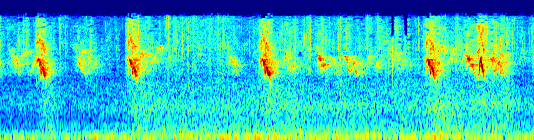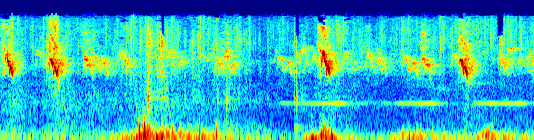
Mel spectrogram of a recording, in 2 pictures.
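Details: Wild house sparrow fledglings at a garden bird feeder being fed, giving steady high, sharp chirps in quick succession, with low thumps and wing flutter in the second half and a faint steady tone near the end.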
